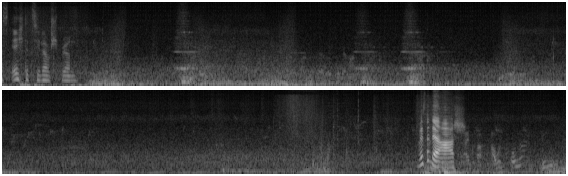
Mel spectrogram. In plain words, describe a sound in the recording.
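Leaves and stalks rustle as someone pushes through dense plants.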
